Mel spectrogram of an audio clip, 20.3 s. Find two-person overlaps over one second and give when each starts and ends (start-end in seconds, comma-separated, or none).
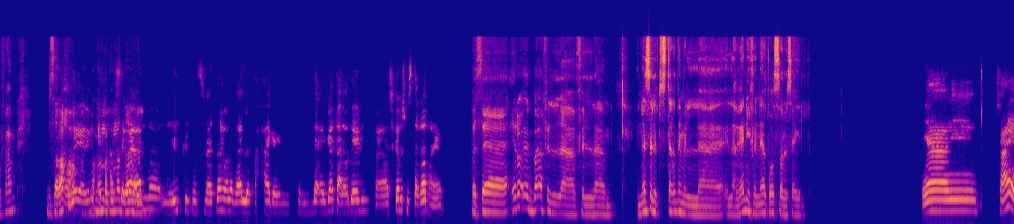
1.2-3.1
